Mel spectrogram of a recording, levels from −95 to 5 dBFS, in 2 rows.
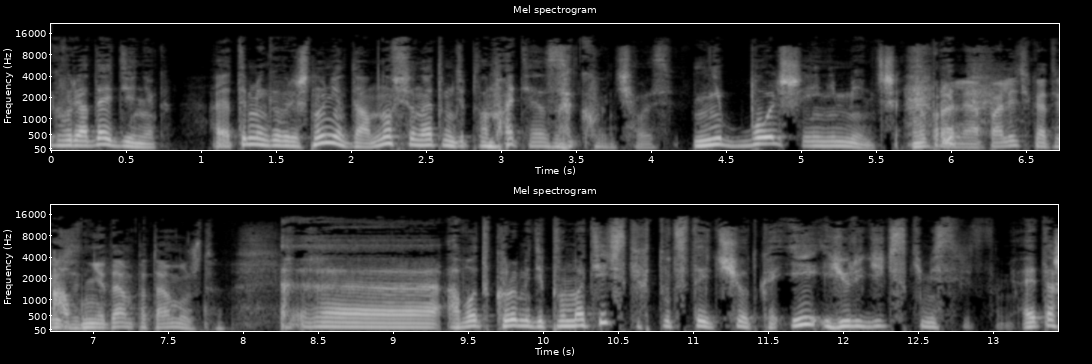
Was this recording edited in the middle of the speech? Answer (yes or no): no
